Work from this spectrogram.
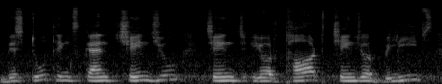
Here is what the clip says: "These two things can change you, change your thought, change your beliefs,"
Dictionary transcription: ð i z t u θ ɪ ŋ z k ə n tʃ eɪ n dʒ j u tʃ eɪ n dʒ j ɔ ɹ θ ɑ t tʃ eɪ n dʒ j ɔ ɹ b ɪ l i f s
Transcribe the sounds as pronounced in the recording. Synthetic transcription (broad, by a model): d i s t u t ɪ ŋ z k ə n tʃ eɪ n dʒ j u tʃ eɪ n dʒ j ɔ ɹ t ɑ t tʃ eɪ n dʒ j ɔ ɹ b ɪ l i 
